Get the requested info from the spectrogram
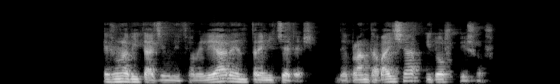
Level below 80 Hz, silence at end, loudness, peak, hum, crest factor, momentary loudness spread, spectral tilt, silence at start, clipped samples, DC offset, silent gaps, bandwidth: -58 dBFS; 0.7 s; -16 LUFS; 0 dBFS; none; 18 dB; 14 LU; -5 dB/octave; 1.05 s; under 0.1%; under 0.1%; 3.23-3.34 s; 8 kHz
